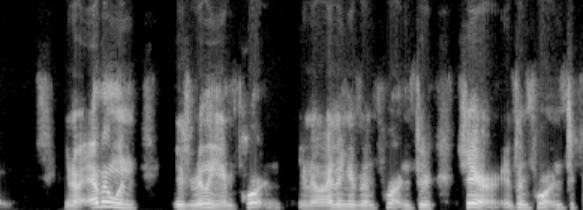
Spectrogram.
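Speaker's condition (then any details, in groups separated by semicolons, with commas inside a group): Cerebral palsy; from birth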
